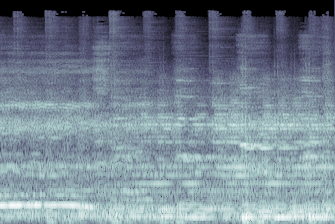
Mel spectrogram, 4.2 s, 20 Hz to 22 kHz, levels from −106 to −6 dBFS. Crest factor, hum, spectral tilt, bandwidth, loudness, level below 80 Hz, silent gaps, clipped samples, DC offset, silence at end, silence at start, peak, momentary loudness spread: 14 dB; none; -6.5 dB/octave; 18 kHz; -15 LUFS; -34 dBFS; none; under 0.1%; under 0.1%; 0 s; 0 s; 0 dBFS; 5 LU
